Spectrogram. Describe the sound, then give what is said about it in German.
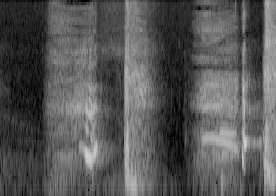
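Two loud sneezes in quick succession, each preceded by a sharp, rising intake of breath before the explosive burst, with no talking around them. “Gesundheit.”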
